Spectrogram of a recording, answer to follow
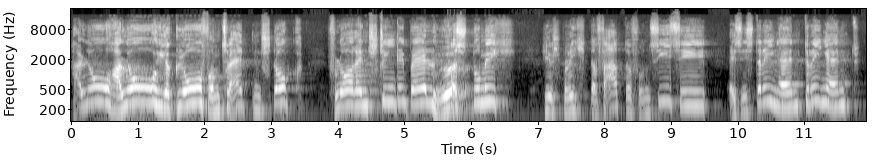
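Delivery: loud, high yelling into the bowl; father bellowing down the toilet, loud and high. A narrator's reading. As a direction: yell it down the toilet, urgent. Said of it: "der Vater brüllte in die Muschel".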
